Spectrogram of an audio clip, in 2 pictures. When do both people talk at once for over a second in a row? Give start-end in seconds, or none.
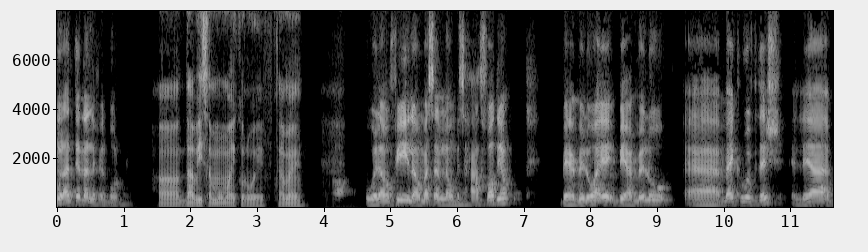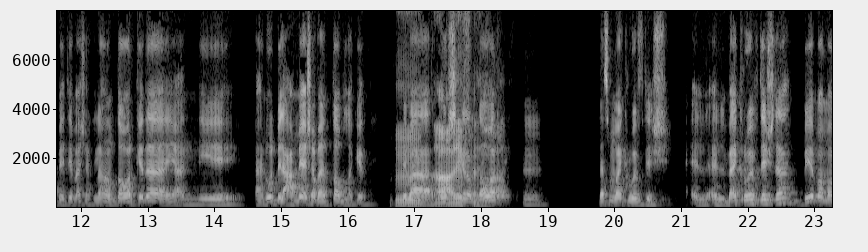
16.8-18.2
